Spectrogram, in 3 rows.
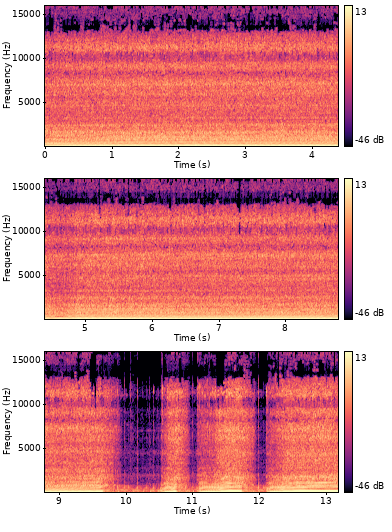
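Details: Poulan 2075C chainsaw (believed 32cc, 16-inch bar, old safety chain) after carb mod slotting splined adjuster knobs, test cut after cold start at about 15°F; high steady full-throttle buzz dips and recovers cleanly each cut; normal cutting.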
